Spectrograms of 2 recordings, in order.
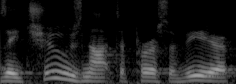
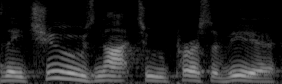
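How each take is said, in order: First: Said in the usual way. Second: Slow weight on "choose"; stress on choose. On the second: Shown as a demonstration. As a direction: choose leaned on, slow and deliberate. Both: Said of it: "Emphasis on the word choose".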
